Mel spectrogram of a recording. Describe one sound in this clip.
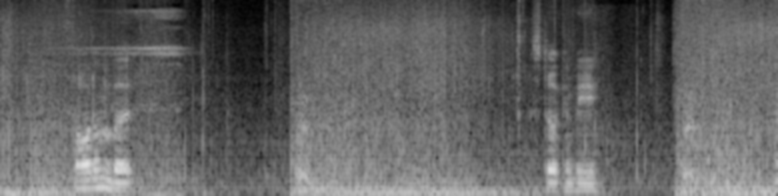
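Fiery explosions roar.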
